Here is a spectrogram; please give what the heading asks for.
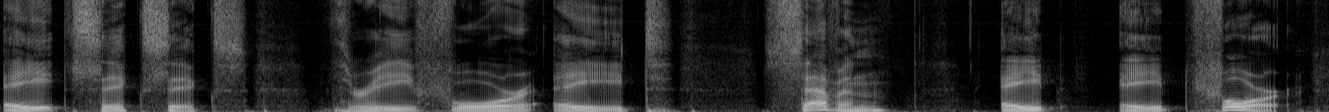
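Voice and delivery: very slow, deliberate, each digit spaced apart. Giving listeners the call-in number, saying it very slowly. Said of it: "we'll say it slow so that you can get it".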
